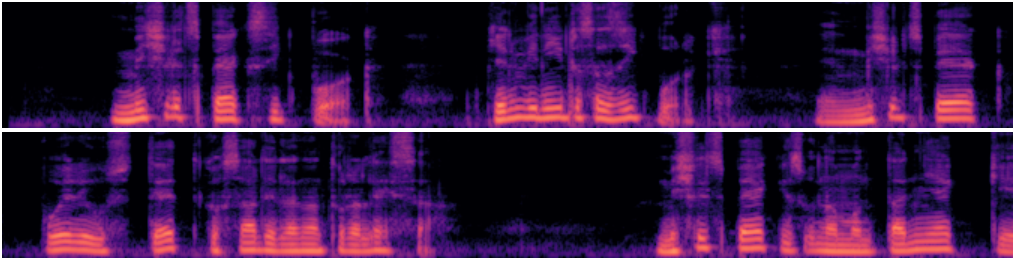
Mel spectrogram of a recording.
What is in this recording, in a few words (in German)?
Spanisch; Michelsberg Siegburg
